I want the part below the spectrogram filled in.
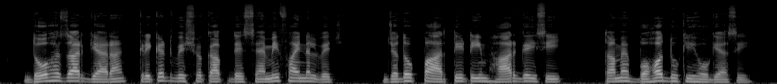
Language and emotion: Punjabi, sad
